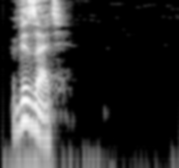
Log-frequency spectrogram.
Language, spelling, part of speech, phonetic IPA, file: Russian, вязать, verb, [vʲɪˈzatʲ], Ru-вязать.ogg
- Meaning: 1. to tie up, to bind 2. to knit 3. to be astringent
